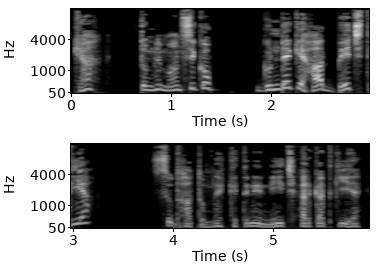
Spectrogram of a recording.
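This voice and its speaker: A man's voice: a little high, sing-song, measured pace, slightly rough, no echo, studio quality, heavily acted. A man playing a righteous, protective uncle in a cartoon moral story, dramatic and reproachful. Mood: outraged. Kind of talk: Hindi animated moral story acting.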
